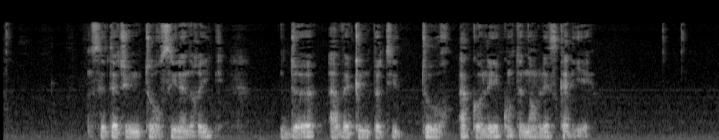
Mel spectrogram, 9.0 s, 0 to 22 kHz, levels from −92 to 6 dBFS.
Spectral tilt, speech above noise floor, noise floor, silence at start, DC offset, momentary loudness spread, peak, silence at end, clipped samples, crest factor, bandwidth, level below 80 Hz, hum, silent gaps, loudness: -5 dB/octave; 34 dB; -59 dBFS; 1.1 s; under 0.1%; 13 LU; -4 dBFS; 1.6 s; under 0.1%; 22 dB; 11.5 kHz; -50 dBFS; none; none; -26 LUFS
